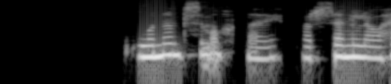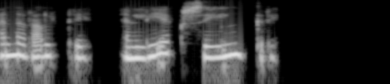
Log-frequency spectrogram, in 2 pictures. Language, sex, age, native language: Icelandic, female, 30-39, Icelandic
